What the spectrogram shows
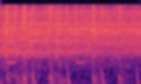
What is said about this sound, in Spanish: Ah, no he dicho Ricky y ya empezaron los aplausos.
